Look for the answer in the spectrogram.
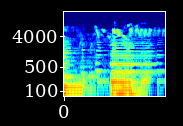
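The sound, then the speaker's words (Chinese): A small bird chirps in a quick run of high, twittering notes, with a steady low hum or music underneath, swelling louder around the middle and then easing off. “小鸟看见了，飞去对朋友们说”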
